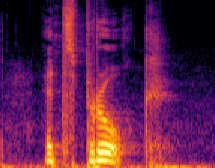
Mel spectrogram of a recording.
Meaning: language
- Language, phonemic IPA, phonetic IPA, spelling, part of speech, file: Swedish, /sproːk/, [sprɤʷk], språk, noun, Sv-språk.ogg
